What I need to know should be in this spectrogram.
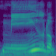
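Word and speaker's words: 冥: 이것도 마찬가지 밍으로 발음되죠.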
